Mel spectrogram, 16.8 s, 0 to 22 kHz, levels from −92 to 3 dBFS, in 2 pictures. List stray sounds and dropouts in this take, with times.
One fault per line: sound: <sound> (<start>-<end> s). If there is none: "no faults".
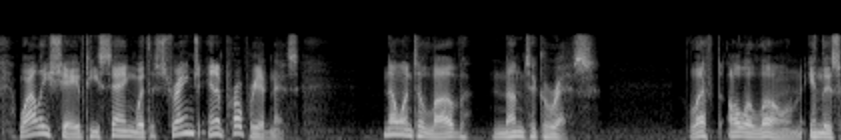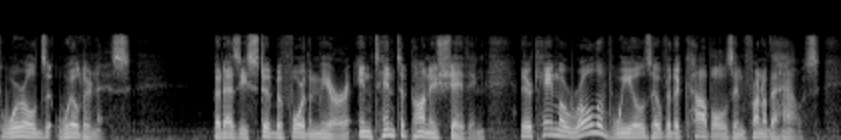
no faults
